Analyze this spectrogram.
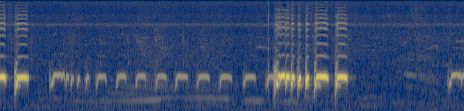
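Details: Zebra dove song used to prompt other doves: a long string of soft, evenly repeated notes under a low hum, then a louder burst of rapid ringing cooing notes.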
